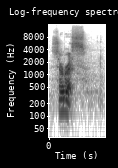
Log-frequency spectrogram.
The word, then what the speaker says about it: Cerberus: Cerberus. Yes, thank you for saying that, because I knew I was going to say it wrong. You were. Deploying Cerberus.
